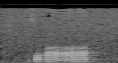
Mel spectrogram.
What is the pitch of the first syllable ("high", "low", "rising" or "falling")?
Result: low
